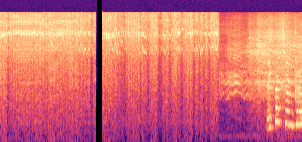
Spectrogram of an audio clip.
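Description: Battery-powered facial cleansing brush, its spinning sponge head rubbing over the cheek with cleansing cream: a steady high hiss that cuts out for an instant about two seconds in and stops a little after four seconds.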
